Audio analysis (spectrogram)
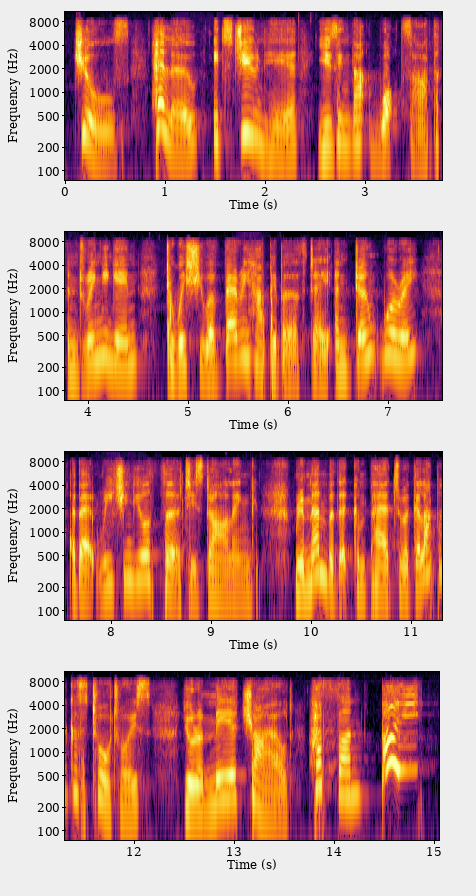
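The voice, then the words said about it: Posh, proper telephone voice. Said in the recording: “telephone voice ... She sounded like she was on The Archers ... I thought it was the Queen's speech at first”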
